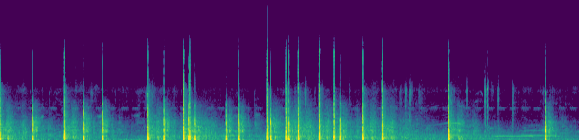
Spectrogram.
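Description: Aerial firework shells bursting in a quick, irregular run of sharp bangs, thickest in the first seven seconds or so, then thinning to a few scattered reports.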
